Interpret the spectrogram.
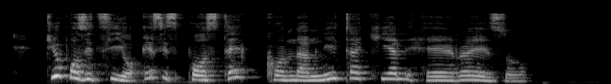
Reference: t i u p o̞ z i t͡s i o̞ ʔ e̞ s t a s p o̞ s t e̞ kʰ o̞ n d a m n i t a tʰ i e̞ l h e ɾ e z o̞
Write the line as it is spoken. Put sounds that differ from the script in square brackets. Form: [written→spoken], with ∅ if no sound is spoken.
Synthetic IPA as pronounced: t i u p o̞ z i t͡s i o̞ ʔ e̞ s t [a→i] s p o̞ s t e̞ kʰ o̞ n d a m n i t a [tʰ→kʰ] i e̞ l h e ɾ e z o̞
